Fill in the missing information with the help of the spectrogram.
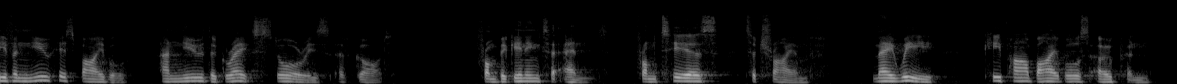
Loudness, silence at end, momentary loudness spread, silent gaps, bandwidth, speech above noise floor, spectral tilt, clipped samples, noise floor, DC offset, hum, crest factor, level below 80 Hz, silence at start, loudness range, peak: -34 LUFS; 0.3 s; 17 LU; none; 10.5 kHz; 44 dB; -7 dB/octave; under 0.1%; -77 dBFS; under 0.1%; none; 20 dB; -74 dBFS; 0 s; 4 LU; -14 dBFS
